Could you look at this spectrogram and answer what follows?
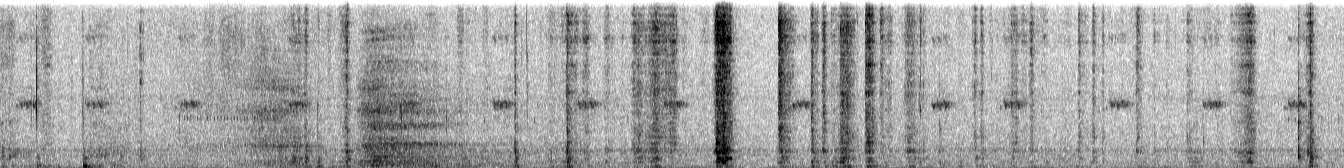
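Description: Hands working on the oven's wiring and small parts: irregular clicks, taps and rubbing, with a scraping patch about three seconds in and a sharper click about seven seconds in. A faint short high chirp repeats about twice a second.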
